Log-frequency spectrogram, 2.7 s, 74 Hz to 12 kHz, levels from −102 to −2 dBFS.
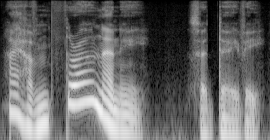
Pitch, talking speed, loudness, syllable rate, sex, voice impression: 130 Hz, 135 wpm, -18 LUFS, 4.2 syllables/s, male, masculine, adult-like, relaxed, slightly soft, slightly muffled, raspy, slightly intellectual, slightly friendly, wild, strict, slightly sharp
